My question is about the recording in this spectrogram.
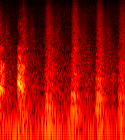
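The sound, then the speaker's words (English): A steam train gives a brief high whistle, then starts to puff away from a station in steady rhythmic chuffs of hissing steam, roughly two per second. No voices. “The train whistles and starts to puff away.”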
